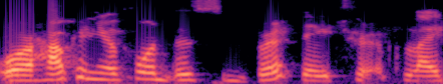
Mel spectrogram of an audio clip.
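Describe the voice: Moderate pace, fairly bright tone and ordinary pitch variation, in a dry, close sound with no echo. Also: woman.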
